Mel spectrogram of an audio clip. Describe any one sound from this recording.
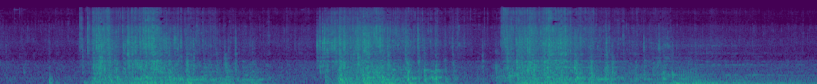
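Wooden logs clatter and tumble onto a pile.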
